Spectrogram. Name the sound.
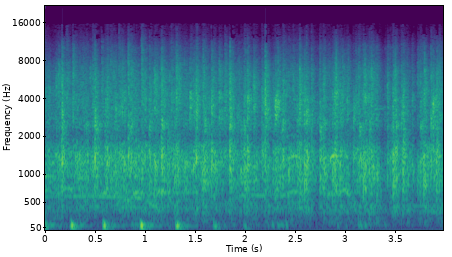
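audience applause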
